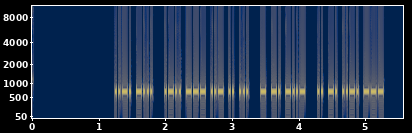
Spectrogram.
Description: Morse code, heard as a keyed tone, about 46 wpm, 700 Hz. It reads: FB LOUIS TNX INFO
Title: Practice QSO - Exchange 3 - More Info - 45wpm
